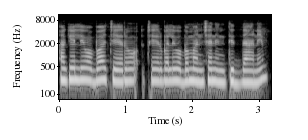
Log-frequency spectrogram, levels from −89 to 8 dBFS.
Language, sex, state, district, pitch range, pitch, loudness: Kannada, female, Karnataka, Bidar, 215-230 Hz, 220 Hz, -14 LUFS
